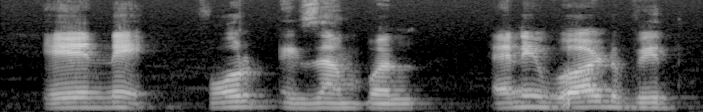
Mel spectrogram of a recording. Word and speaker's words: ene: The pronunciation of N is Ene. The pronunciation of N is Ene. Ene.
